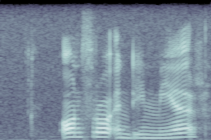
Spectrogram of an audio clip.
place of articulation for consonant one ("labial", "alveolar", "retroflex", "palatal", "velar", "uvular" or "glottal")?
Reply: glottal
